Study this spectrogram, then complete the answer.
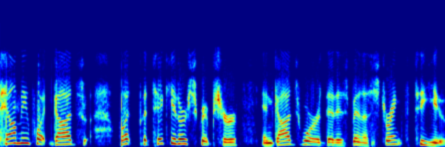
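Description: A woman talks in an ordinary speaking voice at a medium pitch and a fairly slow pace. Her intonation is lively and her loudness very even. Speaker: radio host. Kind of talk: interview.

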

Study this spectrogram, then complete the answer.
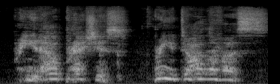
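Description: A raspy, put-on character voice at a fairly high pitch and a moderate pace. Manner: hungry, demanding.

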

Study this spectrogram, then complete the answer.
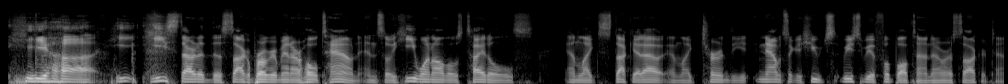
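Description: Recorded very cleanly against a silent background, with a dry, close sound and no echo, a man uses an ordinary speaking voice at a fairly low pitch, with ordinary pitch variation and a fairly quick pace. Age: 40s. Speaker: stand-up comedian. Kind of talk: casual chat.

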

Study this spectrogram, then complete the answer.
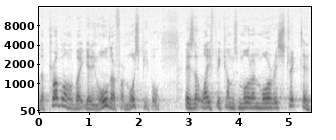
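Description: A man's dark, mellow voice sits at a fairly high pitch with vocal fry, moving at a moderate pace through very wide pitch swings. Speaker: preacher. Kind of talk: sermon.

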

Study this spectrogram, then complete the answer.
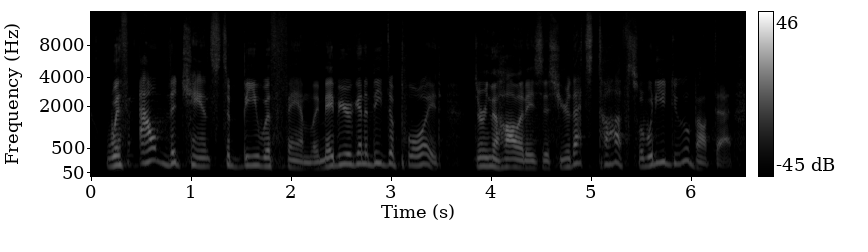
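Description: Over a very clean recording with a silent background, the speaker talks at a fairly quick pace with an American accent. The tone is bright and sharp, and the intonation is lively. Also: man. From US South, South Louisiana. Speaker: pastor. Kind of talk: sermon.

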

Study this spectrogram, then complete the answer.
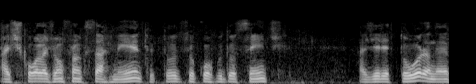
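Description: The intonation is fairly even. It comes from a man speaking at a medium pitch. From Tapajós river, Pará, Brazil. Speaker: community leader. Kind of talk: radio announcement.

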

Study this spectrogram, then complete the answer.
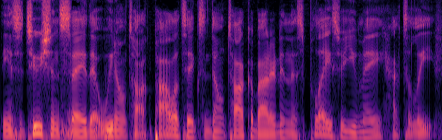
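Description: Speaking at a very fast pace with an American accent, a man uses a fairly low pitch and ordinary pitch variation. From Chicago, North Lawndale. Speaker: consulting agency founder and chief executive. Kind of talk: interview. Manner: hesitant with many fillers.

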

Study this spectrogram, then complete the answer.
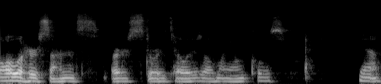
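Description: This voice has a dark, mellow tone and a Canadian accent, moving at a fairly slow pace with fairly even intonation. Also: woman. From Yukon, Canada. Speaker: writer and storyteller. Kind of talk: casual chat.

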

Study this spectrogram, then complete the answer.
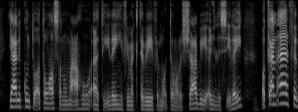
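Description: In a very clean recording with a silent background and a dry, close sound with no echo, a man speaks at a moderate pace with medium pitch and very wide pitch swings. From Palestinian, raised in Saudi Arabia (Medina) and Syria. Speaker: linguist and historian. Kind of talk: interview conversation. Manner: formal.

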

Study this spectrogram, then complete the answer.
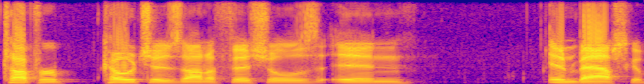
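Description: At a moderate pace and a medium pitch, a man speaks with a slight Kentucky accent on a very clean recording with a silent background. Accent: slight Kentucky twang. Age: 30s. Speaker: sports radio host. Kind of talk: casual sports talk radio. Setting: radio studio.

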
